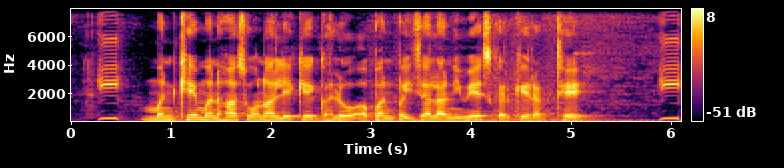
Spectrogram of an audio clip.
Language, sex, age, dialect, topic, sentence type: Chhattisgarhi, male, 18-24, Western/Budati/Khatahi, banking, statement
